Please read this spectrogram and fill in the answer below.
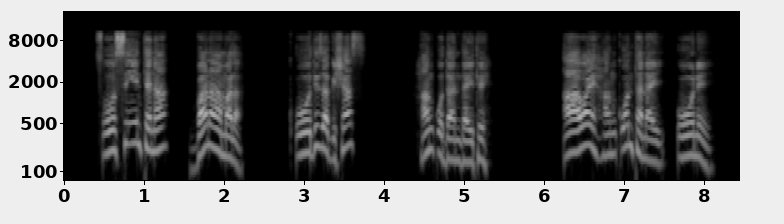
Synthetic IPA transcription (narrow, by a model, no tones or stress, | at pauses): t͡sʼoːsːɪɪnt̪ːɛnɐ | bɐnaːmɐlɐ̰ | kʼo̞ːd̪ɪzɐɡɪʃɐs | hɐŋkʼːɔd̪ɐnd̪ɐjɪt̪ɛ | ʔaːwɐjɦɐŋkʼːɔnt̪ːɐnɐjoːneː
